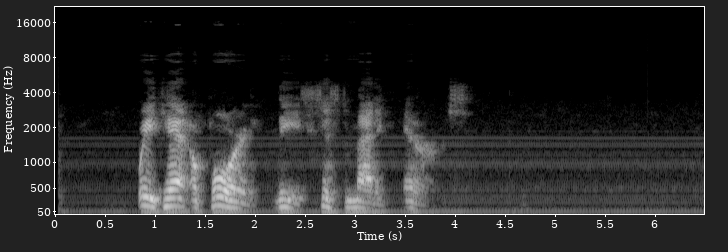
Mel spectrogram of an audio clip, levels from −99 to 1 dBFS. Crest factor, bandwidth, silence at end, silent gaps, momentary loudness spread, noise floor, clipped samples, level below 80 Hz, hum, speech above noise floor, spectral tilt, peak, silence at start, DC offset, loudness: 20 dB; 4.9 kHz; 2.75 s; none; 15 LU; -63 dBFS; under 0.1%; -50 dBFS; none; 38 dB; -10 dB/octave; -8 dBFS; 0.85 s; under 0.1%; -26 LUFS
